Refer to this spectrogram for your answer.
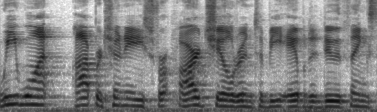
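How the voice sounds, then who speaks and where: There is noticeable background noise in the clip. Over it, a man talks at a medium tempo. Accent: American. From US South. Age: 70s. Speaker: public commenter. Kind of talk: public comment at hearing. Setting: public meeting.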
